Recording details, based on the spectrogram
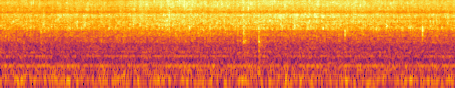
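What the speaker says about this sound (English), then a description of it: "as they're searing, you want a nice golden sear" Beef short ribs sear in a pan with a loud, dense, constant sizzle that holds evenly from start to finish, close and without pauses.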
